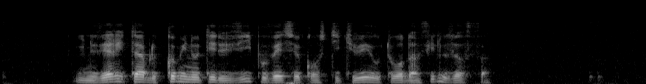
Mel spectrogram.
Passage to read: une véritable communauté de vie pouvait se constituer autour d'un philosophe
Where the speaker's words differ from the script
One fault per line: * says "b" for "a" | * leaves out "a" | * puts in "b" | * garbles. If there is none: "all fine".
all fine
